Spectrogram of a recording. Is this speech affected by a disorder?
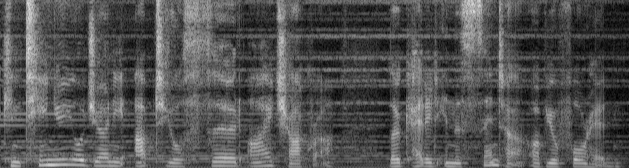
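No.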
